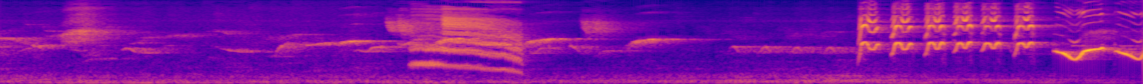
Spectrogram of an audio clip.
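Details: Chinese hwamei in full song, delivering a varied medley: soft slurred whistles, a harsh buzzy burst, level drawn-out whistles, then a fast run of sharp repeated chips ending in a looping whistle.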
